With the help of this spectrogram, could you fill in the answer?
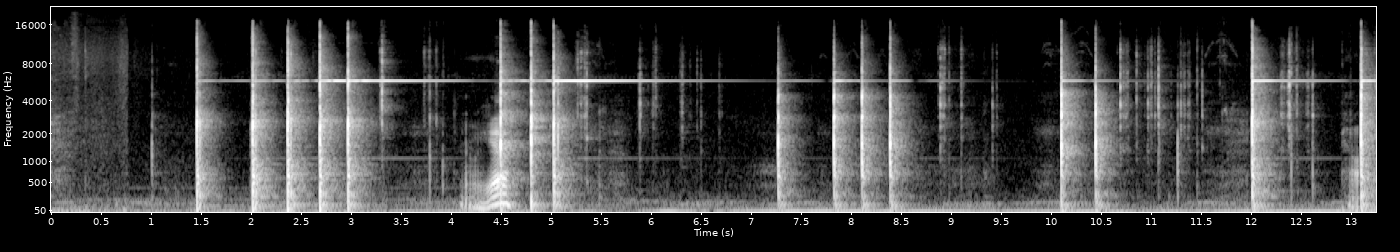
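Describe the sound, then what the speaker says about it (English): A hammer strikes a screwdriver to knock a countershaft seal flush on a 2021.5 GPX Moto TSE250R motorcycle, sharp metallic taps in quick bursts of several blows with pauses, close and clear, with a brief spoken remark. "So I'll get a screwdriver and a hammer and we'll pound that guy out and flush."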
